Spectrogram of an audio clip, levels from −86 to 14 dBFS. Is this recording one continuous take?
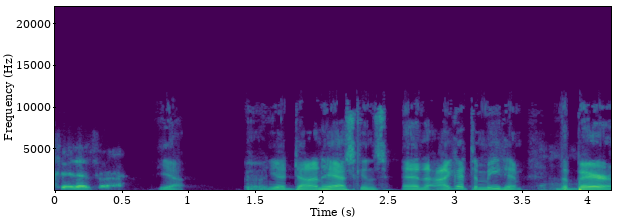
yes; 0 cuts

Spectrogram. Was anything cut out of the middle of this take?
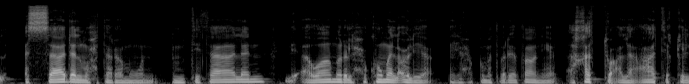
yes; 3 cuts; at 2.7 s, 4.4 s, 5.6 s

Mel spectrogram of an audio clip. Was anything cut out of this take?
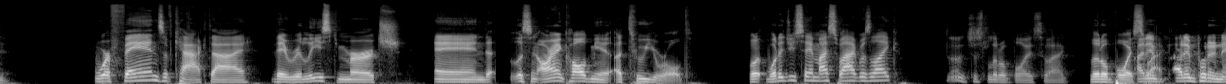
no; 0 cuts

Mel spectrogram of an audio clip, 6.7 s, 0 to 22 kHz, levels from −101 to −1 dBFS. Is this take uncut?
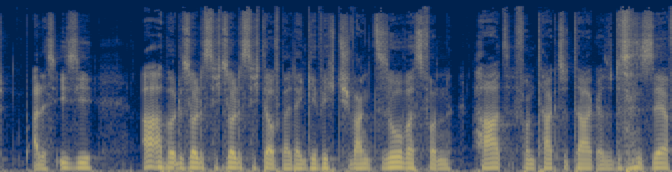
no; 3 cuts; at 2.2 s, 2.8 s, 4.6 s

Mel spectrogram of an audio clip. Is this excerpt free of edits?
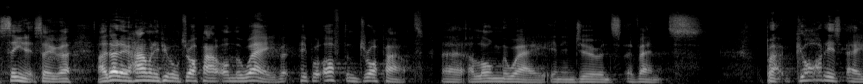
no; 1 cut; at 4.3 s

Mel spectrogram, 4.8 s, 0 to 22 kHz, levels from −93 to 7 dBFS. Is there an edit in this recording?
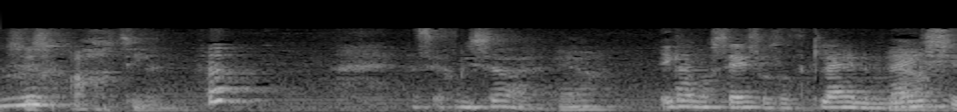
yes; 2 cuts; at 2.3 s, 3.4 s

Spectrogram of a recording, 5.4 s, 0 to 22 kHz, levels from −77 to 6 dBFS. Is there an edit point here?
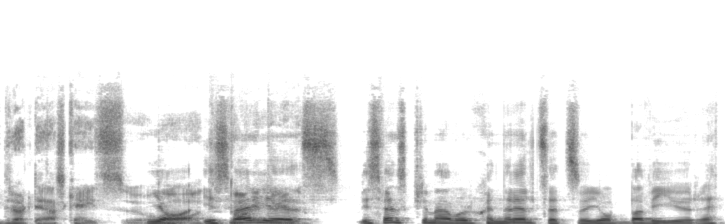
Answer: no; 0 cuts

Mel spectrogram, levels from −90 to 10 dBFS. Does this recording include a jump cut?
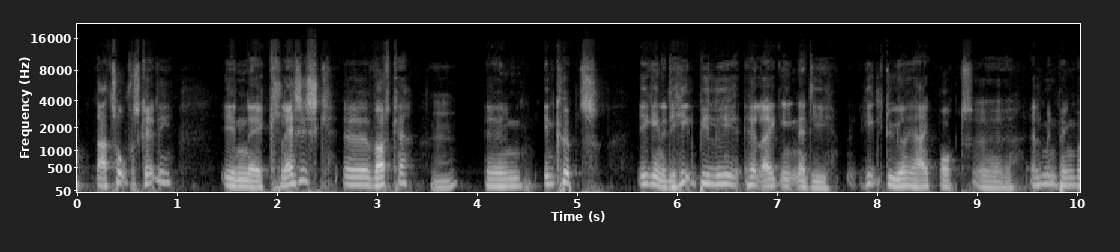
no; 0 cuts

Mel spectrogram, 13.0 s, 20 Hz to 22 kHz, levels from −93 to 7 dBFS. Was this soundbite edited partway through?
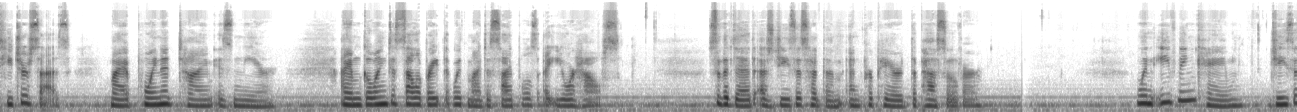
yes; 3 cuts; at 4.5 s, 7.3 s, 8.2 s

